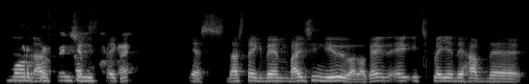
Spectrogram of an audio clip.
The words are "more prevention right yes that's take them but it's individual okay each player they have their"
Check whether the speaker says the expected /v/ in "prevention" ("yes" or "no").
no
